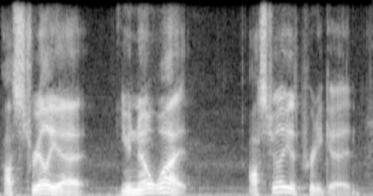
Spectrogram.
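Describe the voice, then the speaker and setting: A man's voice: medium pitch, very animated, moderate pace. Joking man from Missouri. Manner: crude, joking. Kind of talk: casual podcast banter.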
